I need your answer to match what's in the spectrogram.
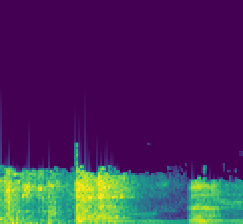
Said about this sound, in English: Wait till I dump my tools out here and size up the door.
